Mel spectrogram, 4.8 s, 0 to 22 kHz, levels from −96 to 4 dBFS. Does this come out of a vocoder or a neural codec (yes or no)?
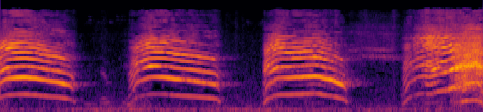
no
